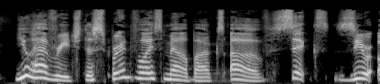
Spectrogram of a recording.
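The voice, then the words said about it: Imitates an automated voicemail greeting. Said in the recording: “I'm such a good actress ... It's a pretty good impression.”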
